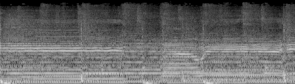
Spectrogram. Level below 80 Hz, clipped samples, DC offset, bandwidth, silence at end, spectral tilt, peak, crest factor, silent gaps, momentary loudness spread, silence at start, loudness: -26 dBFS; under 0.1%; under 0.1%; 19.5 kHz; 0 s; -4.5 dB/octave; -2 dBFS; 14 dB; none; 3 LU; 0 s; -14 LUFS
